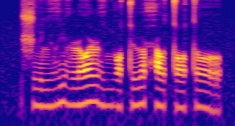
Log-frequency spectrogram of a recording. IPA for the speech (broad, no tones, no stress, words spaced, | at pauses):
ʃilʲə̤ jə̤ɭɤ ɭə̤ʎɔtʉħɤ tɔtɤ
